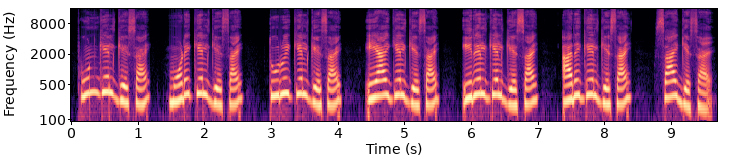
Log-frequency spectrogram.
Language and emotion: Santali, neutral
